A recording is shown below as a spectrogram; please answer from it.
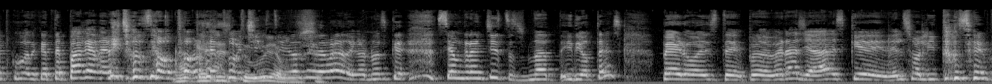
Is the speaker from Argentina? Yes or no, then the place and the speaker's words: no; Mexico; pero pues muy muy preocupada como ciudadana y como mexicana.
